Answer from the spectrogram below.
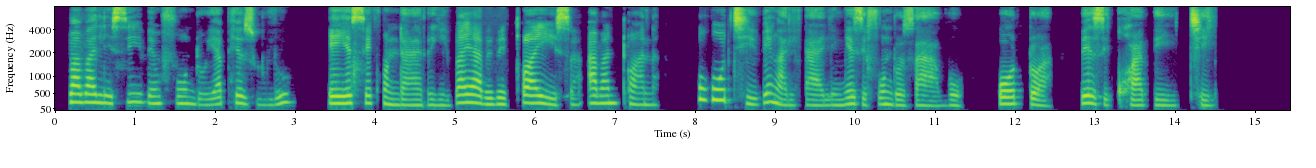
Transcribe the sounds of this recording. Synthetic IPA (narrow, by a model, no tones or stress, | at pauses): aβaβalisiβeɱfundʱɔjapʰezulu | ɛjɛsɛkʰʼɔndʱariβajaβɛβɛǃwajisaːβantʼwana | uɣutʰiβɛŋaɮaliŋezifundʱɔzaβɔ | ɣɔd̥ʱwa | βezikʰwaβiːtʰɛ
